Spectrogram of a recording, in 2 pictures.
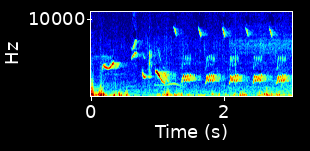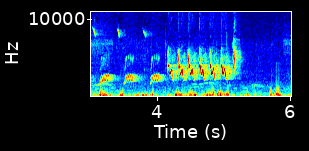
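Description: A bird calling: a run of short repeated notes, about three a second, then a quicker run of higher notes about four seconds in that stops suddenly. A low rough background noise runs underneath.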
